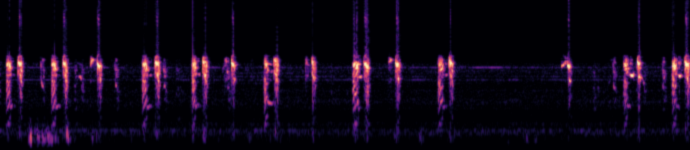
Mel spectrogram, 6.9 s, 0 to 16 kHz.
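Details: A vocal peregrine falcon at a nest site on the LOTOS plant in Gdańsk, Poland, recorded 10 February 2023, gives rapid harsh sharp notes in pairs and clusters, almost continuously, over a steady low mechanical hum.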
